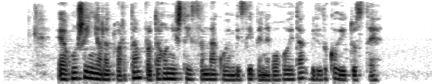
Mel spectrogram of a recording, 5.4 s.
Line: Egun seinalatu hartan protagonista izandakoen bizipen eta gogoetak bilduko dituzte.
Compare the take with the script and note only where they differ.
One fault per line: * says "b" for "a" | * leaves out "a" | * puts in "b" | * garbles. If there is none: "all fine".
* leaves out "eta"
